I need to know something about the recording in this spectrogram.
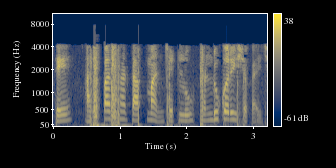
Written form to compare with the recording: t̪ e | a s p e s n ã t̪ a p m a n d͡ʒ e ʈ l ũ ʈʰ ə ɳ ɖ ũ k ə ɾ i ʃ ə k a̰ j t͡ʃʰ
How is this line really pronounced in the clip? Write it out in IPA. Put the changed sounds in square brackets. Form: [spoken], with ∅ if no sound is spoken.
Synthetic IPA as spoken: t̪ e | a s p [a] s n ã t̪ a p m a n d͡ʒ e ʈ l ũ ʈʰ ə ɳ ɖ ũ k ə ɾ i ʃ ə k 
